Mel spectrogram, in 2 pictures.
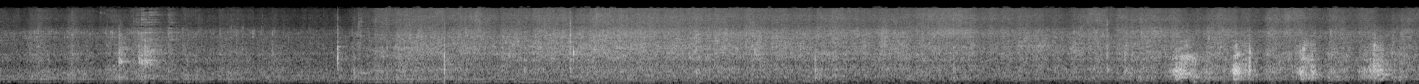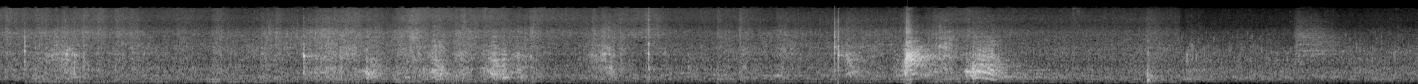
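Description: Mutton curry frying and sizzling in a steel wok after yogurt and mint-coriander chutney are added, while a metal spoon stirs it and scrapes against the pan in short strokes. The sizzle swells a few seconds in.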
